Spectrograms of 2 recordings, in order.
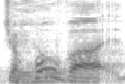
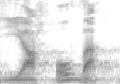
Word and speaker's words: Jehovah: So the Y, the Jehovah, the letter J is pronounced with a Y, so it's Yahovah.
